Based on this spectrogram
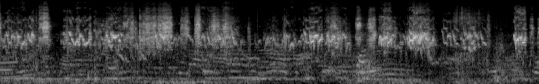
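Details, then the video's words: Budgerigar aviary chatter, clustered bursts of shrill chirps and squawks separated by brief dips, several birds calling together in a high, scratchy warble. "Budgie chirping sound | Budgie parakeet singing | Budgie aviary sound"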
